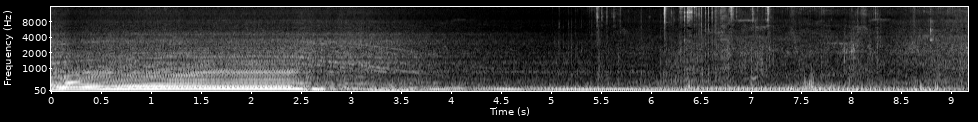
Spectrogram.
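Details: Ford ST220 with random misfire on banks 1, 2 and 3, down on power, won't rev past 5k stationary and worse under load: revs climb then fall back stumbling, never revving freely; misfire and restriction from a blocked rear catalytic converter.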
